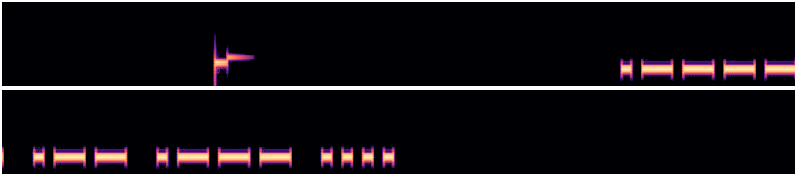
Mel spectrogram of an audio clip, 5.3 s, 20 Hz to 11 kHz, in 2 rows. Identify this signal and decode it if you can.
Morse code, heard as a keyed tone, about 36 wpm, 700 Hz. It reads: 1WJH
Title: Four Challenging Letter-Number Combinations 35wpm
